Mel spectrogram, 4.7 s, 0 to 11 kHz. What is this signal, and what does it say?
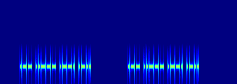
Morse code, heard as a keyed tone, about 44 wpm, 700 Hz. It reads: W2PL W2PL
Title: Call Signs Repeated 3x - 45wpm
